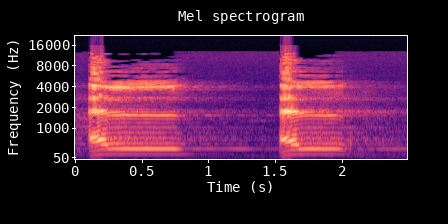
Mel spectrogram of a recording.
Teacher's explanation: طيب الصوت طالع من هنا من الوترين الصوتيين، لما يصل إلى هنا يجد الطريق أمامه مسدود فينحرف بعض الصوت عن يمين اللسان وبعضه عن يسار اللسان، ثم يتابع طريقه إلى الخارج كما نرى في الصورة التي على يمين اللوحة، كيف أن هذان السهمان الأبيضان يدلان أن الصوت يأتي من الطرفين. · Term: اللام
